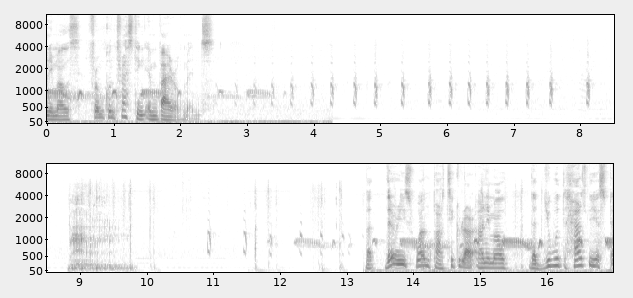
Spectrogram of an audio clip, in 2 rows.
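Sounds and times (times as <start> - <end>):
bird calling short notes: 12.2 - 16.1.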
